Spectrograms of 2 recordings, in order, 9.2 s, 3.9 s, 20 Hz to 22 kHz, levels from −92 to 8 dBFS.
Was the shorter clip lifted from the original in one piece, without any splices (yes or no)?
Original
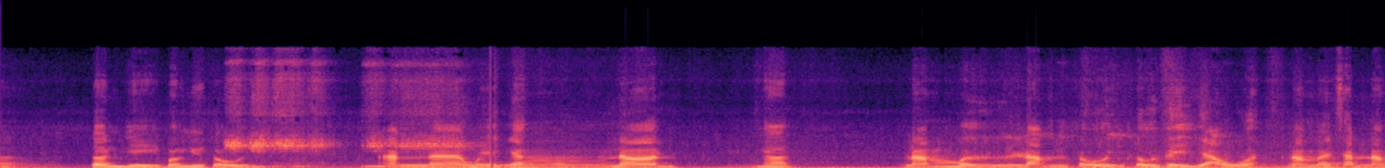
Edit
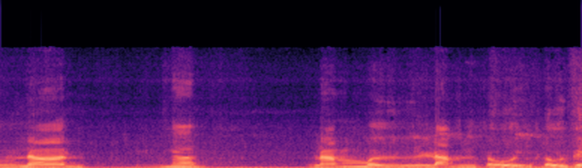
yes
